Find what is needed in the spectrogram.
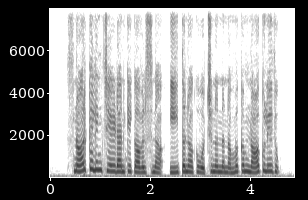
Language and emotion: Telugu, fearful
